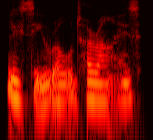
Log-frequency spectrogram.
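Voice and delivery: usual speaking voice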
